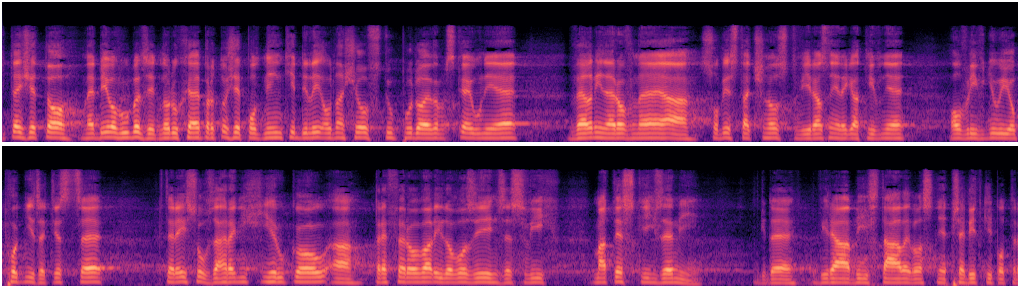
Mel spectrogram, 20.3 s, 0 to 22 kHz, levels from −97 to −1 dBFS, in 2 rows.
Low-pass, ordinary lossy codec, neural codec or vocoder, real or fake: 10.8 kHz; MP3, 64 kbps; autoencoder, 48 kHz, 32 numbers a frame, DAC-VAE, trained on Japanese speech; fake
